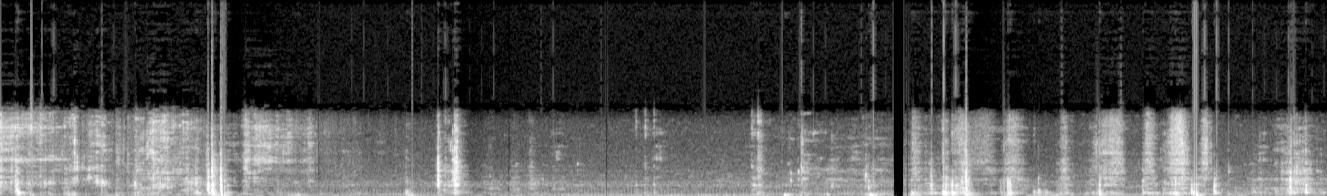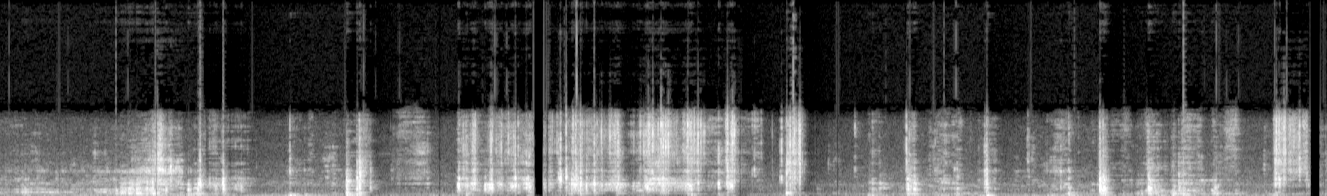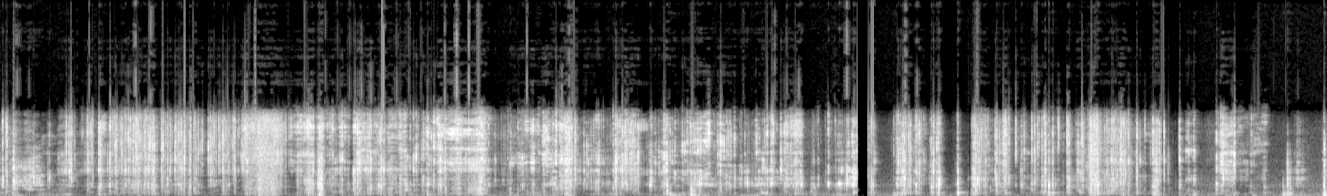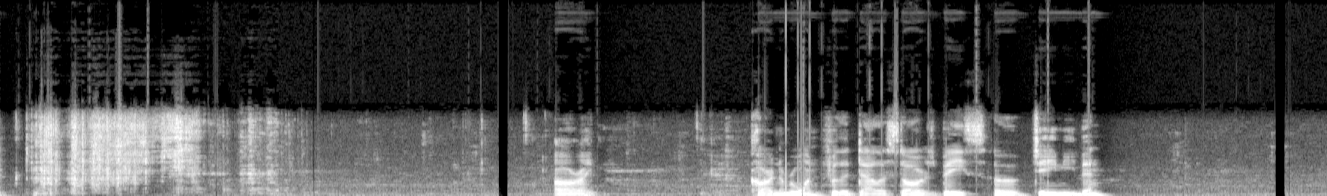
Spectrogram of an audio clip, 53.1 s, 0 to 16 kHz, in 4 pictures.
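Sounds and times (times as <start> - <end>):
plastic wrapping tearing and crinkling: 0.0 - 3.3, 17.4 - 21.4, 25.0 - 43.0.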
